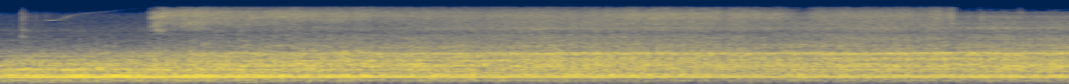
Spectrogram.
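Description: Sandpaper hisses against spinning wood.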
